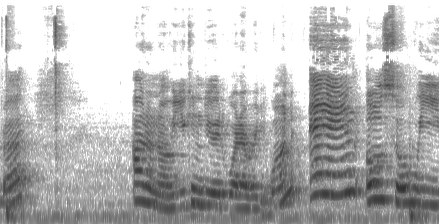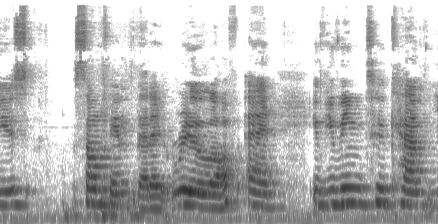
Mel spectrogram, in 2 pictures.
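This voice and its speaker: A woman's voice: fairly high pitch, darkish tone. A young woman from Spain with a Spanish accent, chatting casually in a cooking vlog and repeating herself for emphasis. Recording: echoey room, a bit far from the mic.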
